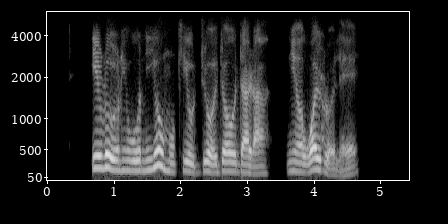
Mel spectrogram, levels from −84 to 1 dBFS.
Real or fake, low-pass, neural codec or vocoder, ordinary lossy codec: fake; 5.4 kHz; codec, 16 kHz, 0.8 kbps, ZipCodec; Opus, 16 kbps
